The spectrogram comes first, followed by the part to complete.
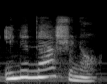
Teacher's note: Các bạn thấy ở đây NT đứng giữa I và E nên chính vì thế T câm, chúng ta đọc là international.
